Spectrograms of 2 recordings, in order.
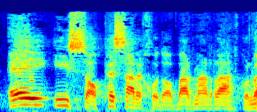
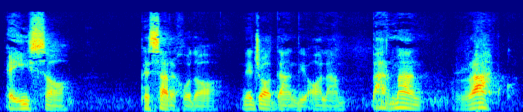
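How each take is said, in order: First: Loud prayer quote. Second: Much softer, lower, humble prayer «ای عیسی»; prayed with faith. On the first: Shown as a demonstration. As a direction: proclaim the prayer to the congregation. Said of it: "اون این بود که". (دعای بلند و شمرده) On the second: Acted. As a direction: pray it quietly as if alone with God. (دعای آرام و فروتنانه با ایمان)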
